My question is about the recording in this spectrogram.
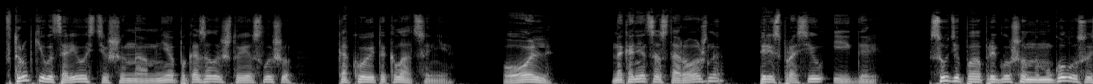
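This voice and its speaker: A man reading scripted audiobook narration with lively, expressive pitch movement. His tone is dark and mellow. The reading is close-miked and dry, with no room behind it. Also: dry recording.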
